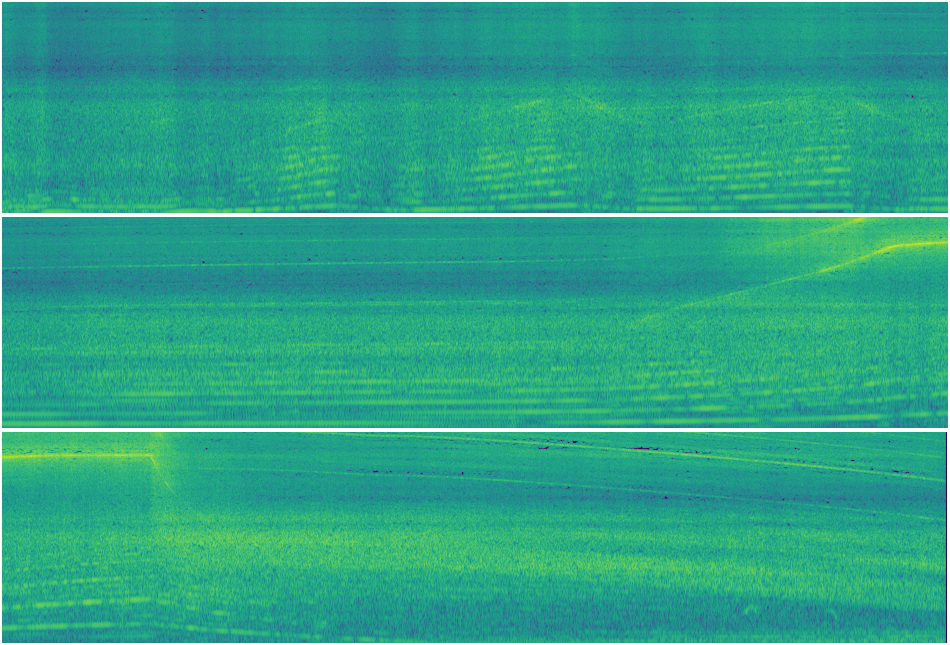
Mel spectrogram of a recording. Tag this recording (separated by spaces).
shift car engine rev transmission manual turbo high accelerate performance import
